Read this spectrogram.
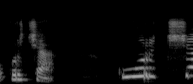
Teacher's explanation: падає наголос на кінцеву А тобто другий склад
